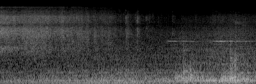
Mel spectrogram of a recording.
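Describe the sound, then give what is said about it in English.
Green coffee beans, dumped by workers from torn-open burlap bags, pour into a silo at the Swiss Water decaffeination plant south of Vancouver in a steady, gritty rushing cascade over a constant industrial drone, the rattle swelling louder toward the end. No one speaks. “Workers are tearing open burlap bags of green coffee beans and dumping them into a silo.”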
